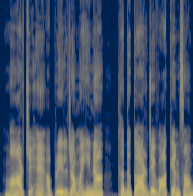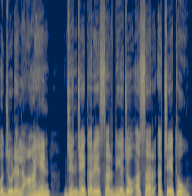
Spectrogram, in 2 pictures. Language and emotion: Sindhi, neutral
